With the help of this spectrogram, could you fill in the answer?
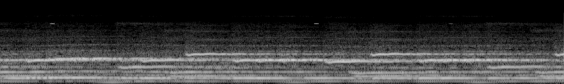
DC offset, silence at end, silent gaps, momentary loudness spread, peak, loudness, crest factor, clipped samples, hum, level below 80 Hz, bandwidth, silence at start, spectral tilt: under 0.1%; 0 s; none; 3 LU; -6 dBFS; -18 LUFS; 12 dB; under 0.1%; none; -66 dBFS; 10.5 kHz; 0 s; -6.5 dB/octave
